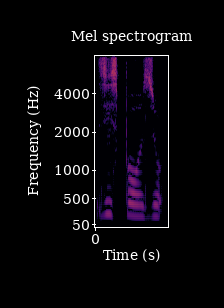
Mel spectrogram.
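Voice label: "s'isposu", female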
